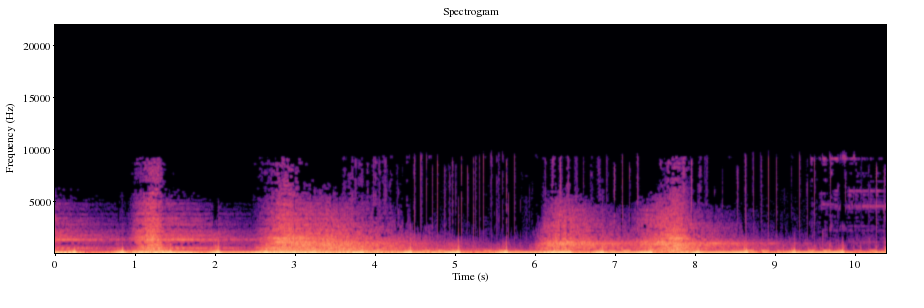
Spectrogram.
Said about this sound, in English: Synapses firing. These are things that we want to make an audio analog of. So there's a lot of clicking sounds. This is from the first episode of Hannibal.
